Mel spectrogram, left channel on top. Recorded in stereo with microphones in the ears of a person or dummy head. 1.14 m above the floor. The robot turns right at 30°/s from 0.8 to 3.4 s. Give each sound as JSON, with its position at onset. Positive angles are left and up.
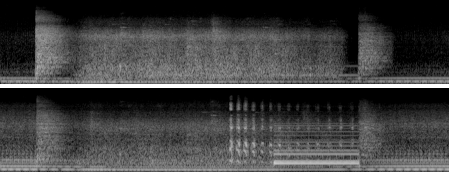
{"t": 0.3, "sound": "a gunshot", "side_deg": 65, "distance_m": 0.9}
